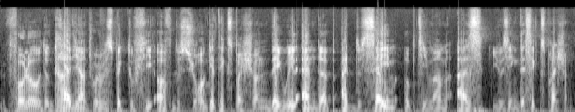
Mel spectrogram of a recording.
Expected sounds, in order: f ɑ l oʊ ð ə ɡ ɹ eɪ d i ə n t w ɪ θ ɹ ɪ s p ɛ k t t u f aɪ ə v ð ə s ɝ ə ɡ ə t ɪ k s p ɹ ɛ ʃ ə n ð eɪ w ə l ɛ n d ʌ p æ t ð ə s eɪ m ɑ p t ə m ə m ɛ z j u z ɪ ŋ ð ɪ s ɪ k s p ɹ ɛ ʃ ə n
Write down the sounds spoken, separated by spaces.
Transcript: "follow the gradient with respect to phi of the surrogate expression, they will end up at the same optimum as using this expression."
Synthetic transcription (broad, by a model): f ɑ l oʊ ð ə ɡ ɹ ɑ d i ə n t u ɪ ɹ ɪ s p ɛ k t t u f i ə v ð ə s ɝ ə ɡ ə t ɪ k s p ɹ ɛ ʃ ə n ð eɪ w ə l ɛ n d ʌ p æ t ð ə s eɪ m ɑ p t ə m ə m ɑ z j u z ɪ ŋ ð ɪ s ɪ k s p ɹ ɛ ʃ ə n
